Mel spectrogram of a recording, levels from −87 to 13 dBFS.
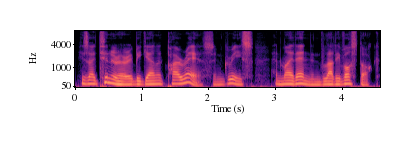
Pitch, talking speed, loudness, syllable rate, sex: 130 Hz, 155 wpm, -17 LUFS, 5.2 syllables/s, male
